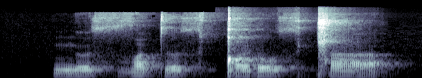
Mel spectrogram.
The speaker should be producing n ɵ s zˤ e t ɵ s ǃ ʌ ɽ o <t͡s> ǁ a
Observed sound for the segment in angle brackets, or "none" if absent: s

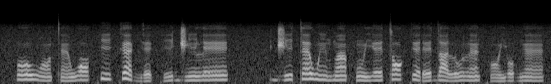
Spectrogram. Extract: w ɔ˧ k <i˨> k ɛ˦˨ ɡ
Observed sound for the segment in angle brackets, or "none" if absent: i˦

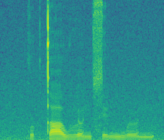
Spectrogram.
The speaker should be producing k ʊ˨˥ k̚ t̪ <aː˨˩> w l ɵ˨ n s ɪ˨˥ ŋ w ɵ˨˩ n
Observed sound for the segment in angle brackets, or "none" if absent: aː˧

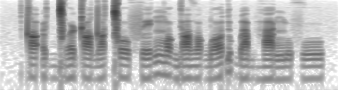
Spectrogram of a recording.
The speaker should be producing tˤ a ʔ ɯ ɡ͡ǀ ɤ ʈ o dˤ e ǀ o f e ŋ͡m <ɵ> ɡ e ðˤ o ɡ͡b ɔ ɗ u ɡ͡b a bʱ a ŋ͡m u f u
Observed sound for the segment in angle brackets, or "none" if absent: ɔ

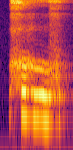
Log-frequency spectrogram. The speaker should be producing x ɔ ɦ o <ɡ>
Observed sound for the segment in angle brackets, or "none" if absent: x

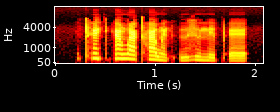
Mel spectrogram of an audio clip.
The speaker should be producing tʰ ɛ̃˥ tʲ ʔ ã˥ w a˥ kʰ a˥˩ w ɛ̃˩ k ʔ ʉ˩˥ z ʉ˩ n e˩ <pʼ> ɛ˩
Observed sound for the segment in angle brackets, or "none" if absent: pʼ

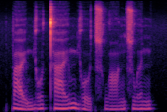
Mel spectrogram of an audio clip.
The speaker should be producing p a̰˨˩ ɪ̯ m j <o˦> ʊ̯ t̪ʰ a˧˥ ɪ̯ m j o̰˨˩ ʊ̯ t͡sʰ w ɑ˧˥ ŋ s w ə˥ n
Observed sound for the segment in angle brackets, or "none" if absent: o˦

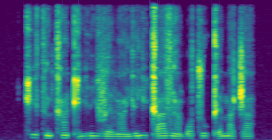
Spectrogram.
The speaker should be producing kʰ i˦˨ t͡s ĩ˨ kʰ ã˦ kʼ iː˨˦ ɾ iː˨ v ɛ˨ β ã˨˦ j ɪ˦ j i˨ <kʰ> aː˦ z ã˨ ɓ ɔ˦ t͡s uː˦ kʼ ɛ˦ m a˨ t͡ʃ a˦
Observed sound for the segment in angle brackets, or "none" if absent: kʼ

